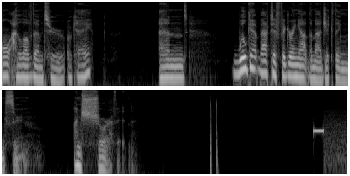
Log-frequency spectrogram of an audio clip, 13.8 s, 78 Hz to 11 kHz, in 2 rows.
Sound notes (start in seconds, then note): 10.9 hangup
